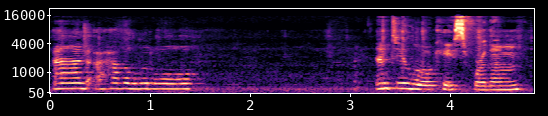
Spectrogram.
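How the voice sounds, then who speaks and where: Slow-talking woman with a rough cold voice. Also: fairly high pitch, fairly even intonation, mellow, slight background noise. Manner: gushing, chatty, clears throat often. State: has a cold, voice a little rough. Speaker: nail vlogger. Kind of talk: casual unboxing chat. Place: home.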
